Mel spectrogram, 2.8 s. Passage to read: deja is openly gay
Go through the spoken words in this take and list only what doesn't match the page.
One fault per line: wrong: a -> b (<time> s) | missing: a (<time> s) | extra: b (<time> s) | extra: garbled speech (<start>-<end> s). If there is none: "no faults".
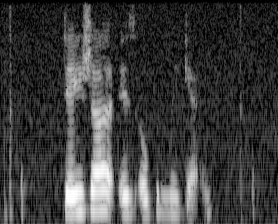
no faults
